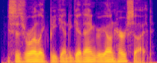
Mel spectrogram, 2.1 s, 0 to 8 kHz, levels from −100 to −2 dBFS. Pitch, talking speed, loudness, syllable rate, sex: 85 Hz, 255 wpm, -16 LUFS, 6.7 syllables/s, male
